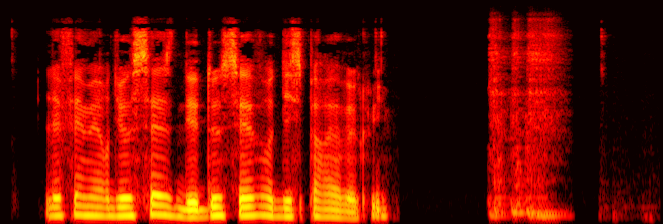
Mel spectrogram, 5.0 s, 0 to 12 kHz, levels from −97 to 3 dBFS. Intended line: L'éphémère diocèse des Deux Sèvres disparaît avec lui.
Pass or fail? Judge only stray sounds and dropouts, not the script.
fail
